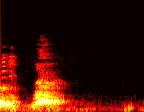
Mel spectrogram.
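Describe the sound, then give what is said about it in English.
Two loud dog barks in quick succession from Wallace, a dog who was supposed to be a guide dog, the second fuller and longer, followed by a second or so of quiet low background. “If he was supposed to be a guide dog, he thinks he's a guard dog.”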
